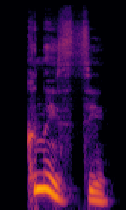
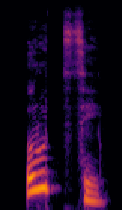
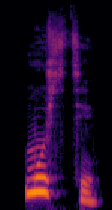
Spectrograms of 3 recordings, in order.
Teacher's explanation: шиплячі ж ч ш перед свистячими зь ц с завжди вимовляються як свистячі ж звучить як зь наприклад книзці ч стає ц руці ш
